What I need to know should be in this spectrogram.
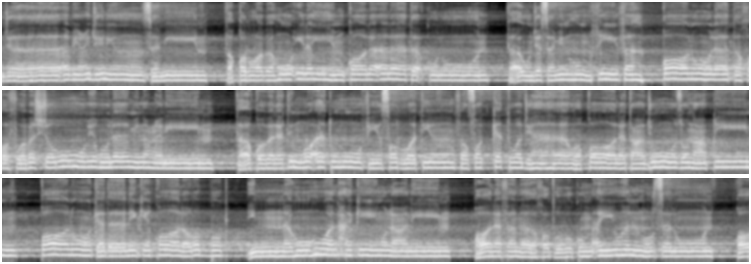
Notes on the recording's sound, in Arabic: هذا التسجيل من صلاة التراويح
